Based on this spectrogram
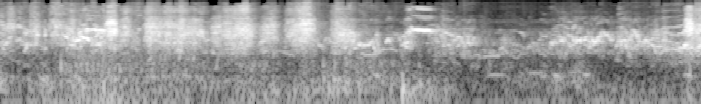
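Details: Budgerigar singing happily, heard as high, scratchy chatter with squeaky whistles and rasps, dropping slightly quieter in the second half before a final sharp squeak.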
